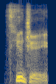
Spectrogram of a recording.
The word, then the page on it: theurgy: British English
